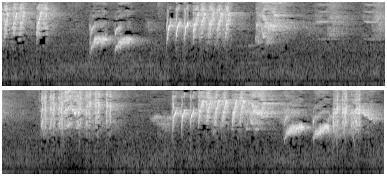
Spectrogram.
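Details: Straw-headed bulbul, a caged songbird kept for masteran tutoring, singing sharp 'tembakan' bursts with imitations of small birds, large birds and insects: dense high buzzy trills alternating with short whistled upslurs, steady low hum beneath.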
